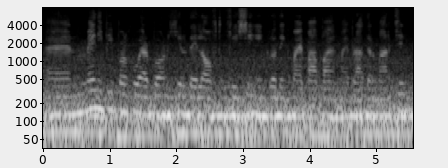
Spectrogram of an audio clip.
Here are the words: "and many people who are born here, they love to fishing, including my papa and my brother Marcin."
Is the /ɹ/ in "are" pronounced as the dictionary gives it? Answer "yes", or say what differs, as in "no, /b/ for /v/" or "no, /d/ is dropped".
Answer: yes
